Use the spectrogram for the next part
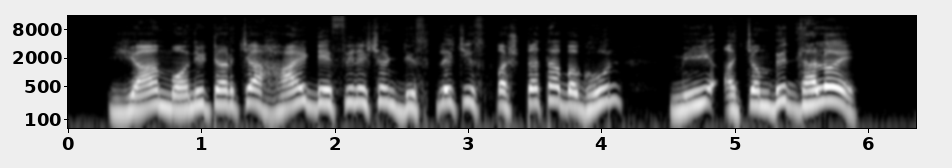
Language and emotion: Marathi, surprised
